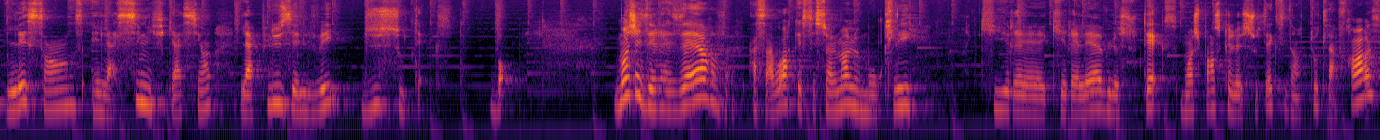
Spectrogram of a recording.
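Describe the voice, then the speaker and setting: Québécois woman, acting teacher, explains and demonstrates, mid-pitched voice, faint music underneath. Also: warm tone. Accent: Québécois French. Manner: explanatory, demonstrates stress by example. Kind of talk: online acting lesson.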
